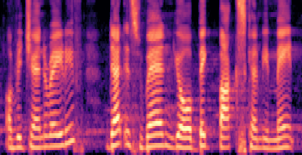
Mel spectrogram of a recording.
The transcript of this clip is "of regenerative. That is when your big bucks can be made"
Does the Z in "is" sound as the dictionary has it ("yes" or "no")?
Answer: no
